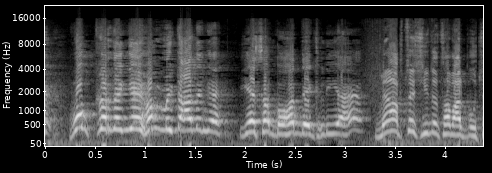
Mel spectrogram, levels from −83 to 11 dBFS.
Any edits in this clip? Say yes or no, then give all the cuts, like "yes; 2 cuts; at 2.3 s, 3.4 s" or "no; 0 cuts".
yes; 1 cut; at 3.2 s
